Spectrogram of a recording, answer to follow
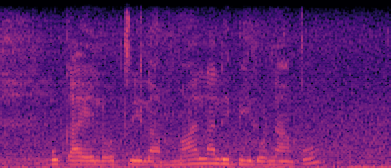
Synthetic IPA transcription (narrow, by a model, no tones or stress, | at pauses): bʊkʼaɛlɔt͡sʼɪlam̩malalɪbilɔnaːkʼɔ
